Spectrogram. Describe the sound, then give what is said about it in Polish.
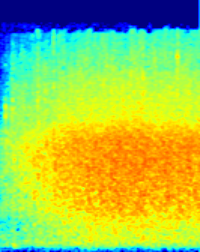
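Sustained applause in Berlin marks the close of Angela Merkel's time as chancellor during the election of her successor. A dense, steady roar of many hands swells slightly at first, then holds evenly. “Trwającymi ponad minutę oklaskami kończy się w Berlinie era Angeli Merkel.”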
